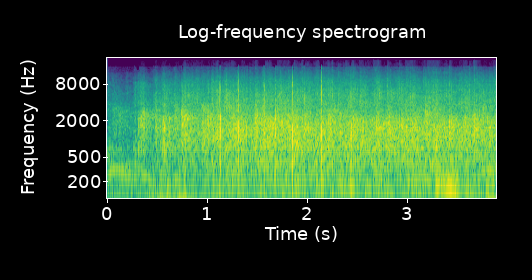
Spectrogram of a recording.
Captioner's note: clapping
